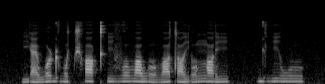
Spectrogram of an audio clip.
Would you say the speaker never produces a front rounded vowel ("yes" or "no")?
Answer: yes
